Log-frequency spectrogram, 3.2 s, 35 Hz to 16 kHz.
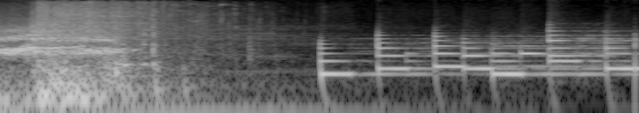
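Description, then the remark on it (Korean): A loud, harsh crash as a following cargo truck hits a passenger car stopped after an accident on an expressway, with glass shattering, followed by a scatter of bright, ringing clinks as glass pieces fall and settle, with no voices. “고속도로에서 사고로 멈춰선 승용차를 뒤따르던 화물차가 들이받아 한 이번에도 2차 사고가 나면서 피해를 키웠습니다.”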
